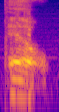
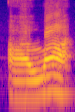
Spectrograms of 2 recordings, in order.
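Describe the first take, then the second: First: The name is said as one syllable. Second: The name is said as two syllables. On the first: The speaker calls it wrong. "it's not El" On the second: The speaker calls it right. "That's the proper Hebrew pronunciation of it"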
